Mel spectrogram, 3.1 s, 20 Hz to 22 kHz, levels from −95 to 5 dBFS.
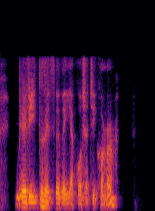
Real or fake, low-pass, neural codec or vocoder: fake; 7.2 kHz; codec, 16 kHz, 0.5 kbps, FunCodec, trained on Chinese and English, 25 frames a second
